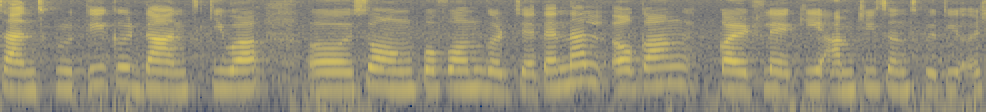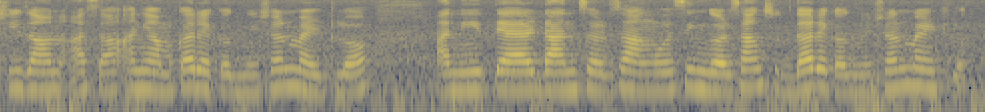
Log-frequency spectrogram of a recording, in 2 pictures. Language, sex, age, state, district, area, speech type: Goan Konkani, female, 18-30, Goa, Ponda, rural, spontaneous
